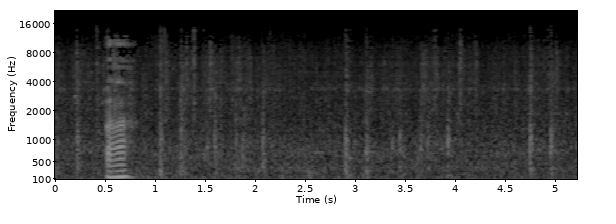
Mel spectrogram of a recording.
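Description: A train rolls along with a steady clickety-clack of wheels over rail joints, opened by a brief, loud horn-like blast near the start, then continuous rumbling and rhythmic clacks.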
